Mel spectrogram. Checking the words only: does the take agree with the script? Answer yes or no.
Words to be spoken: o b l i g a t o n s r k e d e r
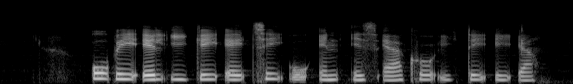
yes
